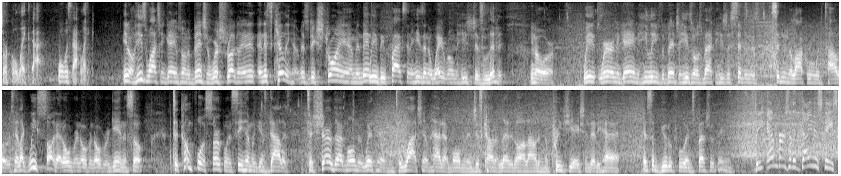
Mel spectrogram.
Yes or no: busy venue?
yes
